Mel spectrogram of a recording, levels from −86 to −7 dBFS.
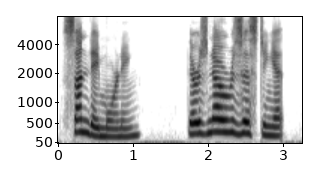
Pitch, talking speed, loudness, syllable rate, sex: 240 Hz, 110 wpm, -16 LUFS, 5.1 syllables/s, female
